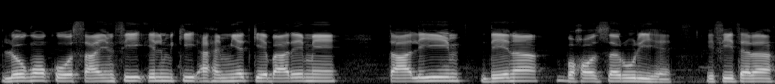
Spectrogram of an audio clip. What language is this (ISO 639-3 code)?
urd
